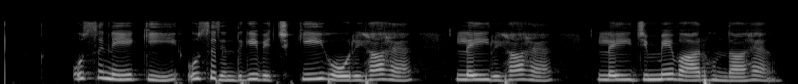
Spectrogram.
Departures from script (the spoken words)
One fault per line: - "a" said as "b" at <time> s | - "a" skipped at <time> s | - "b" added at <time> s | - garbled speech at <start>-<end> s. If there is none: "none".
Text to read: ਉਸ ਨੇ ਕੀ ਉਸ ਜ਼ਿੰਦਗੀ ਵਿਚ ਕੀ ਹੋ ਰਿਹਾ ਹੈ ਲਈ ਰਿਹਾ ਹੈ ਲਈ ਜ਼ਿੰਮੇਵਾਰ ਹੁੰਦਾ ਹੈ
none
